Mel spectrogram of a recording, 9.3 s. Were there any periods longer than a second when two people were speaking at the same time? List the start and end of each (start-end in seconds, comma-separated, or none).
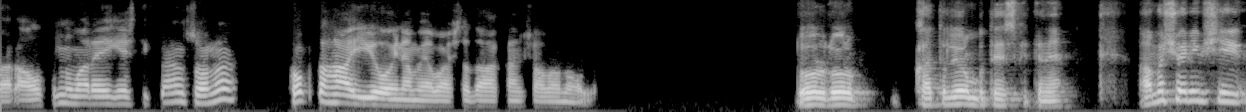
none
